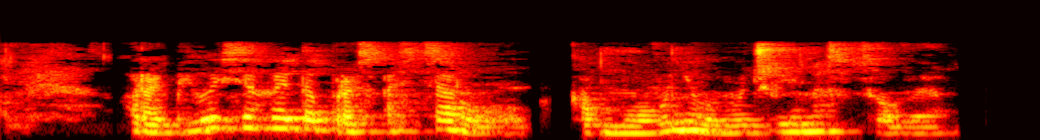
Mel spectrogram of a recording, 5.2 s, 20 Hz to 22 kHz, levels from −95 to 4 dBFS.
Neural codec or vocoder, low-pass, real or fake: none; 7.2 kHz; real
